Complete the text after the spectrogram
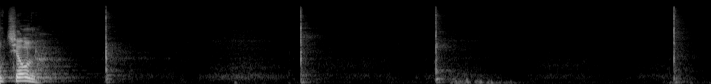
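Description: A light switch clicks sharply.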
